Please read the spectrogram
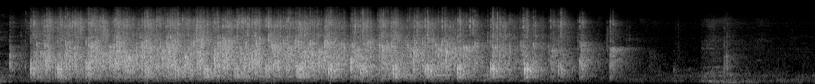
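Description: Audience applauding; the applause dies away about six seconds in.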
